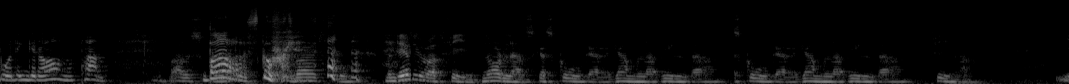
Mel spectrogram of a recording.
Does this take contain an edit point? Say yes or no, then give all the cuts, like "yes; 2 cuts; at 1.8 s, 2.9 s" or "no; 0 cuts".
yes; 2 cuts; at 4.1 s, 7.3 s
